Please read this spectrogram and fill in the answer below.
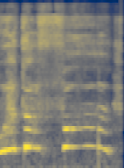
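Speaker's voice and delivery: very high, drawn-out mock squeal; shocked disbelief. Daughter reacting to being insulted by her mom, shocked disbelief. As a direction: squeak it out slowly in exaggerated disbelief.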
